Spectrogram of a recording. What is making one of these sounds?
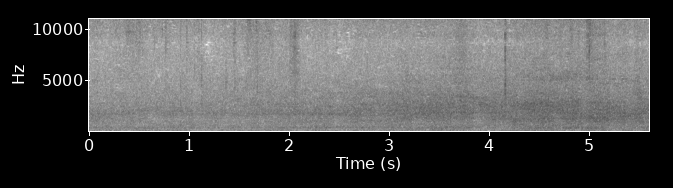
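A tube of lotion squelches as it is squeezed.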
